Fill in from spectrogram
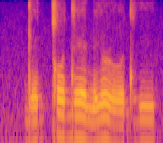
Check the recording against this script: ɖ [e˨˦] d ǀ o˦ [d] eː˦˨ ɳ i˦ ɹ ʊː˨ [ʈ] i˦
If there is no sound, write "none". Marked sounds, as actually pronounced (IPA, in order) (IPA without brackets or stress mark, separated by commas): e˨˦, d, dʱ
